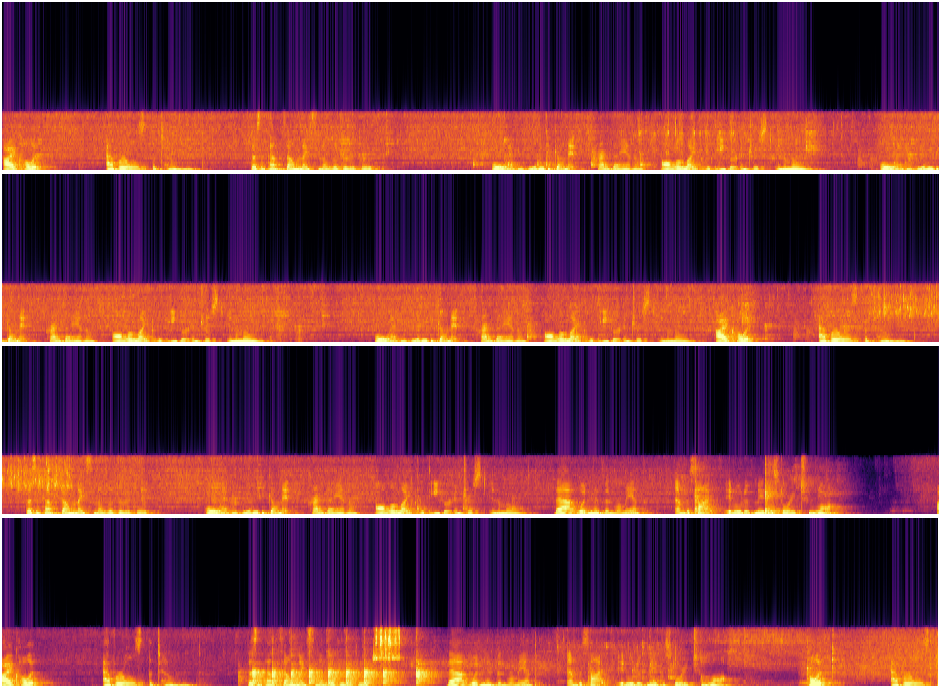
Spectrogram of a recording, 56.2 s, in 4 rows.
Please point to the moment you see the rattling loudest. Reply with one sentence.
The volume of the rattling peaks at 48 seconds.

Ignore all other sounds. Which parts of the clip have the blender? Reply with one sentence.
The blender can't be heard in this clip.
